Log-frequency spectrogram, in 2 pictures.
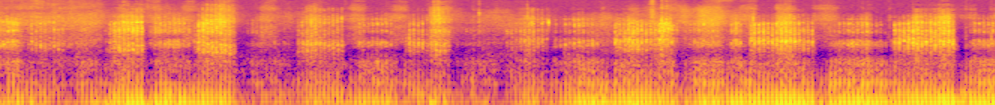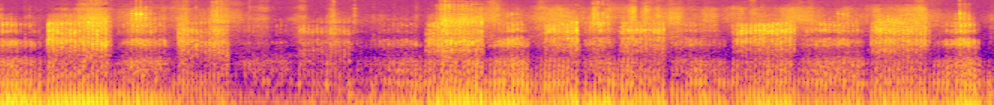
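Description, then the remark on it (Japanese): A cat purrs steadily, a deep rumbling drone with a rhythmic pulse of in-and-out breaths, continuous and fairly loud with no talking. “ぐるぐる聞いてもらう。”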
